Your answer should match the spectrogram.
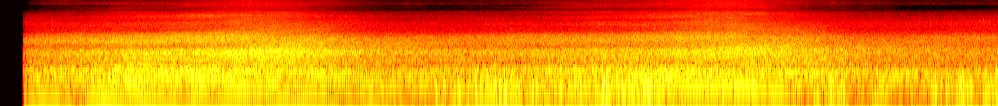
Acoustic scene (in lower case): street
